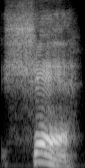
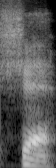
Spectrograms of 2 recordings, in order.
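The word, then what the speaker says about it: Schär: his tactics um uh Paul says no it's pronounced share the umot is essentially AE so it's share well thank you very much for that Paul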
